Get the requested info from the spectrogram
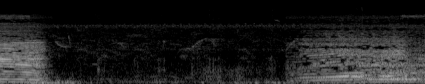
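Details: {'caption': 'Cow lowing: a moo cut off in its first half second, a quiet gap, then another rising harmonic moo building toward the end.'}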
